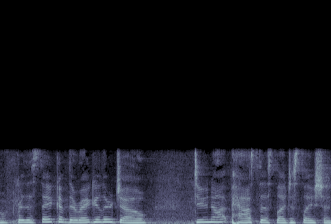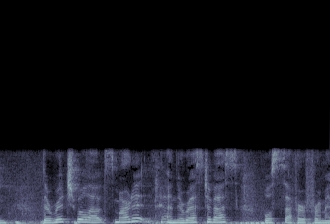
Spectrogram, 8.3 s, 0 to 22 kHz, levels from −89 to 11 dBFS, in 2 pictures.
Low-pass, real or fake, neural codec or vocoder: 7.2 kHz; real; none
